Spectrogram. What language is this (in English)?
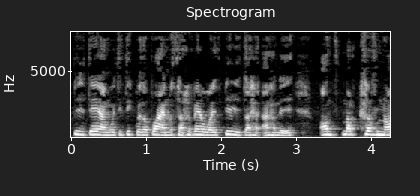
Welsh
